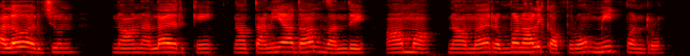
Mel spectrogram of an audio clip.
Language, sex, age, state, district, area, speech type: Tamil, female, 18-30, Tamil Nadu, Madurai, urban, read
